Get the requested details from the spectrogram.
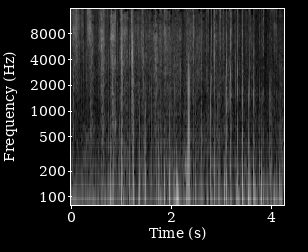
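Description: Long white nails scratch and rub with both hands across the chest and printed badge areas of a worn black pinstriped polyester sports jersey with printed logos. A rapid, uneven run of short, dry scratching strokes and soft rubs with dull low thuds underneath, each stroke dying away almost at once.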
